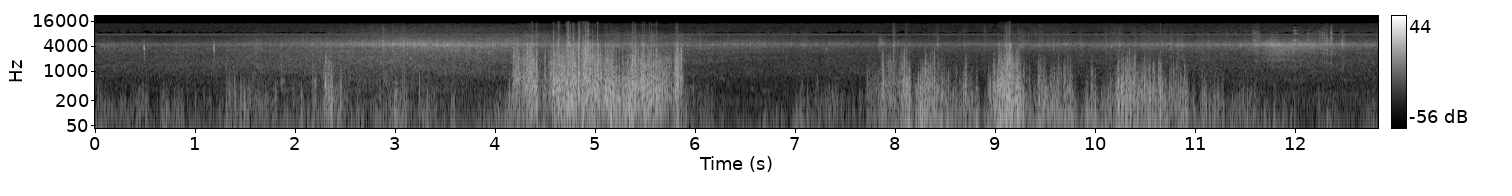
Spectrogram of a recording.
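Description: Wind gusting over the camera's microphone, buffeting it in loud, rough bursts: one lasting about two seconds starting about four seconds in, then several shorter ones in the last few seconds.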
